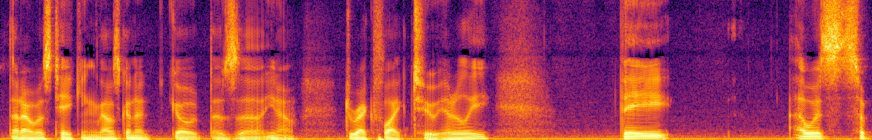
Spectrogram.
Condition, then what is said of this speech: No condition.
